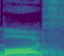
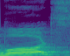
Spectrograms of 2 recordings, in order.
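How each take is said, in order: The two takes are said the same way.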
